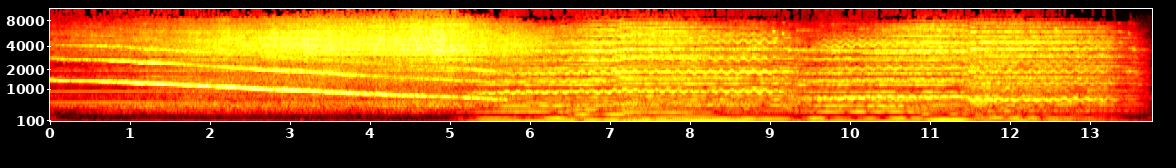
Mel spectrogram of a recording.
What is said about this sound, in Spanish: a poco no, este es un clásico sonido de la ciencia ficción.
